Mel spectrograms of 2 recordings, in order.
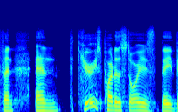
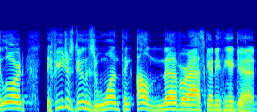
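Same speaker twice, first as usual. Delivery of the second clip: high, loud eager pleading; imitated desperate bargain with God; bargaining prayer; 5 semitones higher, 6 dB louder than usual. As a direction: promise God anything, loudly.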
